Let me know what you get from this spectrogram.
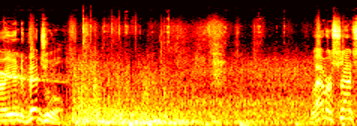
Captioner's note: missiles blasting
